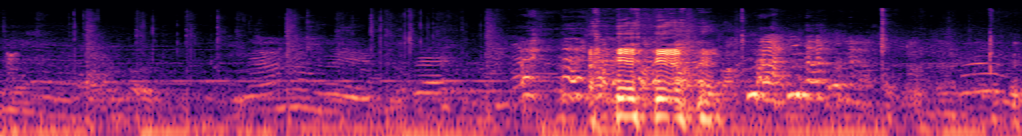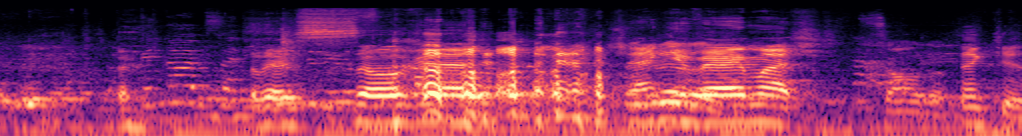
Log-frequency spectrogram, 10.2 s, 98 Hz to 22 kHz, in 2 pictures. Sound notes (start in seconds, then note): 2.5 laughing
